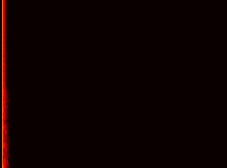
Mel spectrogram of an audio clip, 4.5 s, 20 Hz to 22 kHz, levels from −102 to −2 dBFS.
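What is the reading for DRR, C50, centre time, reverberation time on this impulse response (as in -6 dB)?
10.0 dB, 23.5 dB, 2 ms, 0.20 s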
